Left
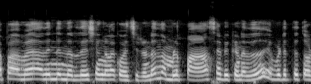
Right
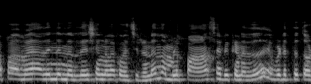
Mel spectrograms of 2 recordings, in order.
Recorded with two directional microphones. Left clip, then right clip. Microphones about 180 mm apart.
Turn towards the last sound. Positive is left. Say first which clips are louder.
# left 9 dB
turn(degrees=20)  # may be behind; listen again after turning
